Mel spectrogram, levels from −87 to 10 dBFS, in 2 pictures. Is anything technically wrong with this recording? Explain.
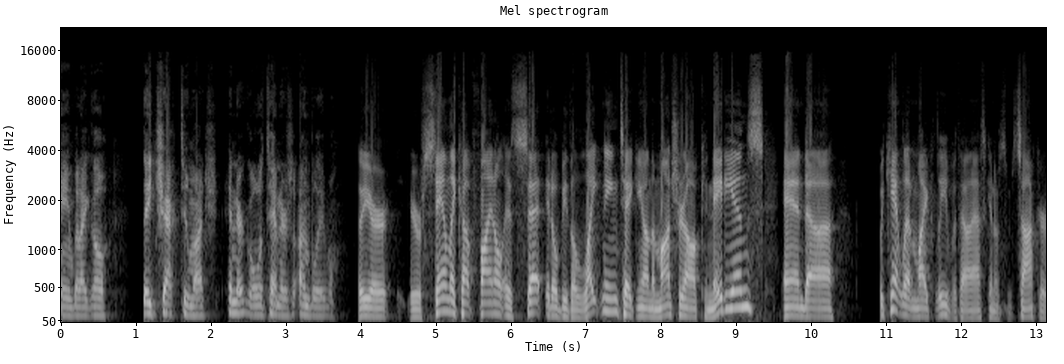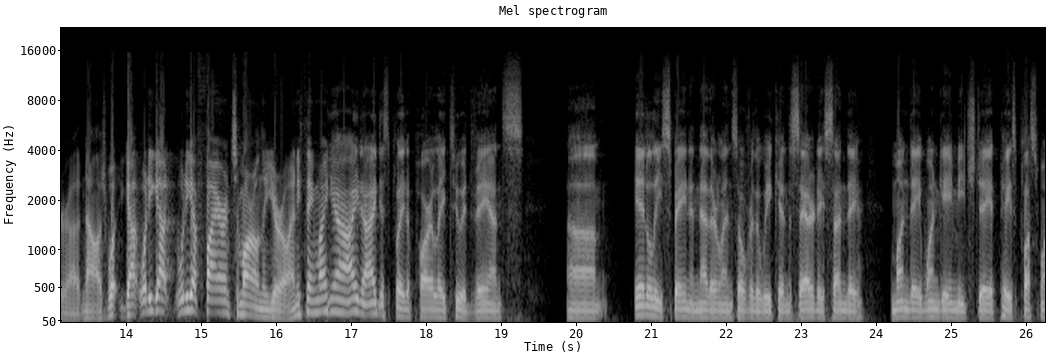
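No, nothing in this speech recording stood out as a technical problem on listening.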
